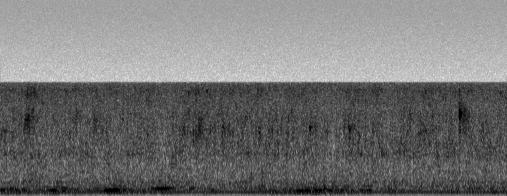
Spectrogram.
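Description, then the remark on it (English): A steady low rumble of road traffic, with engine hum swelling and easing now and then, quiet and continuous throughout without any voices. “So traffic has its place as a beautiful prompt.”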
